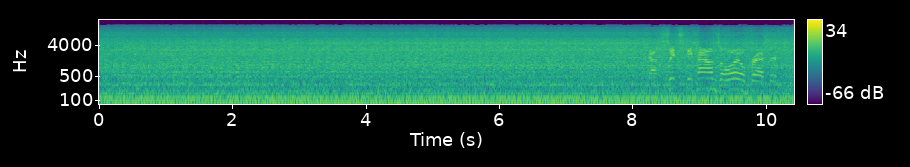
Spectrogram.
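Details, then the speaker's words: Squatted truck project, first start in about eight months, alternator charging unknown; deep, steady idle rumble with fairly even beat of roughly three to four pulses a second, sounds like a giant fan; normal idle. "pressure hmm this thing sounds like a giant fan"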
